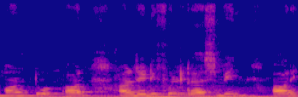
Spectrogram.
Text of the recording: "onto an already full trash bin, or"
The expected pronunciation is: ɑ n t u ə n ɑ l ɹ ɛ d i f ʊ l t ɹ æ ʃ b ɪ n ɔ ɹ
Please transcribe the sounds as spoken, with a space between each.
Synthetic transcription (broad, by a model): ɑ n t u ə n ɑ l ɹ ɛ d i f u l t ɹ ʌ s b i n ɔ ɹ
